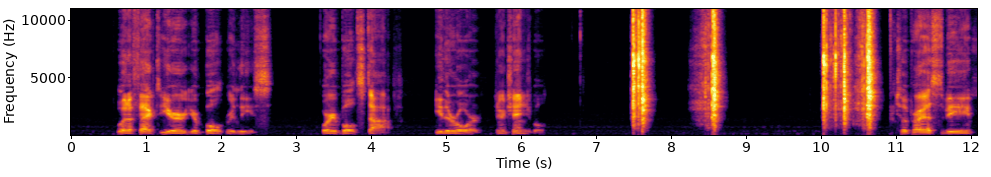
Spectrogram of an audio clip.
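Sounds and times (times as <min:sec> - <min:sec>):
rifle bolt sliding and clacking: 0:07.5 - 0:08.7, 0:10.0 - 0:10.8.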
